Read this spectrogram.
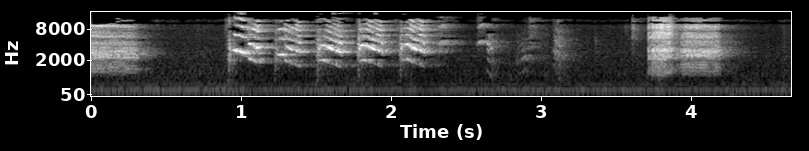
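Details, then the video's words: Parrot screaming: a harsh opening squawk, then a quick run of short chattering and squeaky notes, then another long raspy scream, with a steady low hum behind. "PARROT SCREAMING TOO LOUD | PARROT SCREAMING SOUNDS"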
